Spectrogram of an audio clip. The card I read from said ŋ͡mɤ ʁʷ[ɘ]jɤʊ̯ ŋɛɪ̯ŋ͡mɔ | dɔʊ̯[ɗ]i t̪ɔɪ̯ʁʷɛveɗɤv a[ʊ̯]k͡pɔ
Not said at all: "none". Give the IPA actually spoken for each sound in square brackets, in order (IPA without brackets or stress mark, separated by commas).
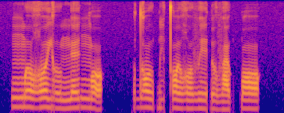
ɛ, ɓ, ʊ̯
